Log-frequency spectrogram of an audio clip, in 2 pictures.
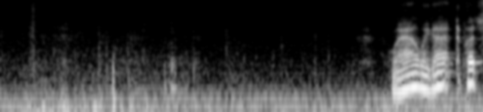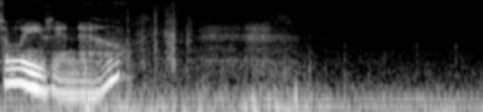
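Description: A paintbrush dabs and strokes softly on canvas.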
